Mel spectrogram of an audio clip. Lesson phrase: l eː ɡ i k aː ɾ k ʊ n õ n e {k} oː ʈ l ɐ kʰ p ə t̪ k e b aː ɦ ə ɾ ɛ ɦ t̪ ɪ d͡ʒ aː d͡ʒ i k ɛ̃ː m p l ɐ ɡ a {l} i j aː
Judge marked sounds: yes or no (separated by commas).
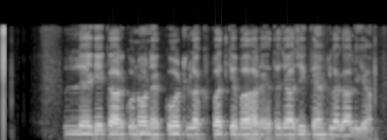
yes, yes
